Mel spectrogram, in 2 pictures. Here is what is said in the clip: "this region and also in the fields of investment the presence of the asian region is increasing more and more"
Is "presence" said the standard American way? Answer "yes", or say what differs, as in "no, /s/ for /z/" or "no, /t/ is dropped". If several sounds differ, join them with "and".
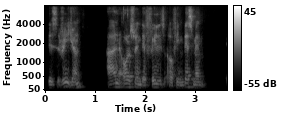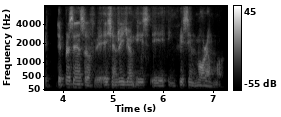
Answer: no, /s/ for /z/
